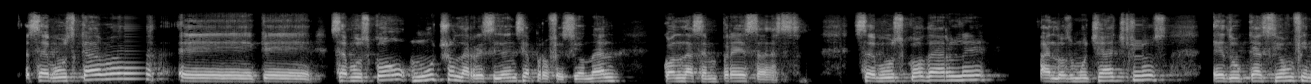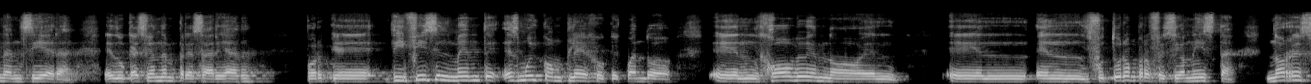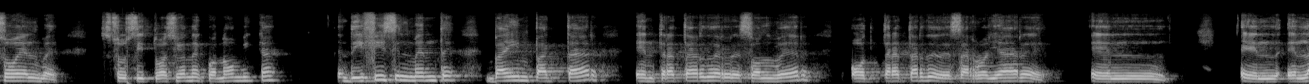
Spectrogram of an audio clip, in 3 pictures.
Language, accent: Spanish, Mexican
